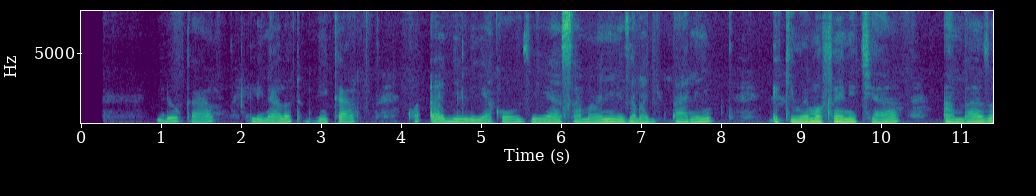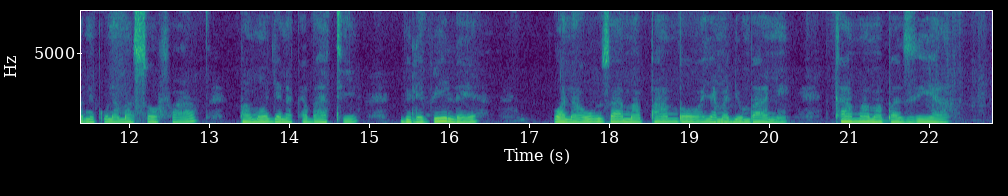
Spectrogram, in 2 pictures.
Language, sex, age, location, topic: Swahili, female, 25-35, Dar es Salaam, finance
